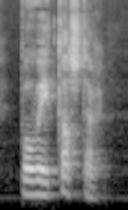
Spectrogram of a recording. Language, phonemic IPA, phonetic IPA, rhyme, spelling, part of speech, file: Dutch, /ˌpoː.eːˈtɑs.tər/, [ˌpoː.weːˈtɑs.tər], -ɑstər, poëtaster, noun, Nl-poëtaster.ogg
- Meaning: poetaster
